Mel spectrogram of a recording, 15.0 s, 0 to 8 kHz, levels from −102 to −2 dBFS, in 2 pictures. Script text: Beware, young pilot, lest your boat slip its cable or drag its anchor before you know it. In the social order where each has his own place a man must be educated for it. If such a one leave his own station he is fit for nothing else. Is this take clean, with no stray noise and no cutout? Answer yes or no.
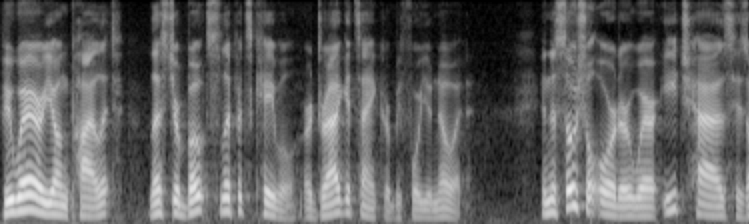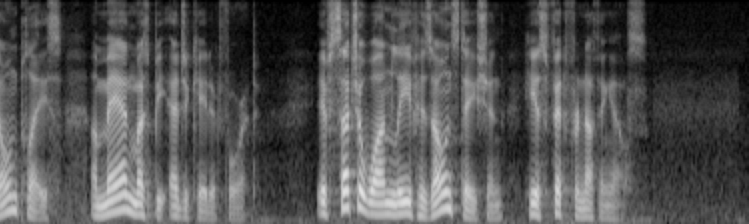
yes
